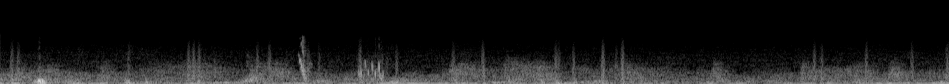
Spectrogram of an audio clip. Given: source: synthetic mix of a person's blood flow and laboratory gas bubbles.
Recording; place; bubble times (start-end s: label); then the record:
Doppler ultrasound of blood flow; subclavian vein
2.98-3.12 s: bubbles
3.56-3.85 s: bubbles
From the record:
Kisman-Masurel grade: 211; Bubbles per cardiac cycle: several, 3 to 8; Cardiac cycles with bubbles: 1 to 10%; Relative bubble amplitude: barely perceptible (0.100 to 0.250); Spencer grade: 1 (occasional bubble signal discernible with the cardiac motion signal, with majority of cardiac periods free of bubbles); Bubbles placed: anywhere in the cardiac cycle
